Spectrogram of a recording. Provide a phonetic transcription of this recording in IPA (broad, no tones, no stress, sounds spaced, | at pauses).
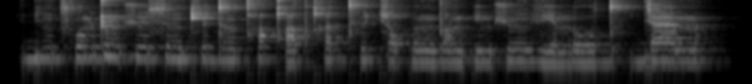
bʲ e ŋ t͡sʰ o m ʈ o m ʃ y s ʉ ŋ cʰ ʉ d ɵ ŋ qʰ ʉ qʼ ɛ d qʰ i d tʰ ʉ c ɔ p ɵ ŋ d ɑ m pʲ ɛ m ʃ ʉ ŋ vʲ æ m ɾ o d | ɟ æ m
